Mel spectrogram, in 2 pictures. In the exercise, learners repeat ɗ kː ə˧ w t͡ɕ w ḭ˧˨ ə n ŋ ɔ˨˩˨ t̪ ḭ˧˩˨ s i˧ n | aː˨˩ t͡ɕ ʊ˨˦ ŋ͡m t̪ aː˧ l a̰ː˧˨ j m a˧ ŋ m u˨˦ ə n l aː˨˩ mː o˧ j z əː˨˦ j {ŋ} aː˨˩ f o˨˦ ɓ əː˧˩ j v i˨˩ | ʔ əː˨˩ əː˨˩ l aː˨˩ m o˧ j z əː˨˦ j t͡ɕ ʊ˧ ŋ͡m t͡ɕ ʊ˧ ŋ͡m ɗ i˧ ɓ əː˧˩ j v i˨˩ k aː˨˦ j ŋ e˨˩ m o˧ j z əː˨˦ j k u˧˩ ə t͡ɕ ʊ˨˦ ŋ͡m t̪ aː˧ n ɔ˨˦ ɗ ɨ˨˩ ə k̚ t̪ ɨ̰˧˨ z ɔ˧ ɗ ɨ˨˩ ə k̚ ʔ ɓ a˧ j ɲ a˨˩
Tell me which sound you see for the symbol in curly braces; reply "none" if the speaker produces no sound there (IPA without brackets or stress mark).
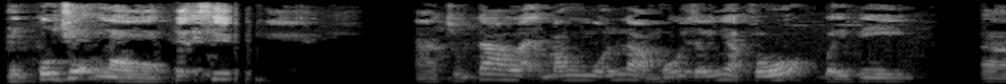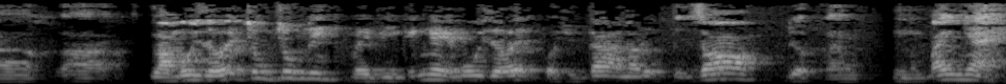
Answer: ɲ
